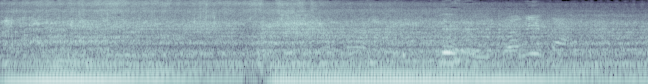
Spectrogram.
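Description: A loud truck engine idles with a deep, steady rumble nearby.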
